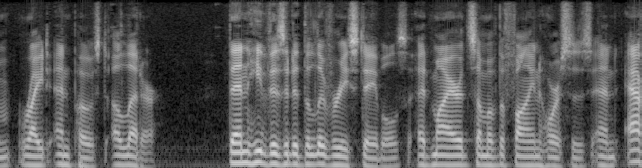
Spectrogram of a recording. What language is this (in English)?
English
